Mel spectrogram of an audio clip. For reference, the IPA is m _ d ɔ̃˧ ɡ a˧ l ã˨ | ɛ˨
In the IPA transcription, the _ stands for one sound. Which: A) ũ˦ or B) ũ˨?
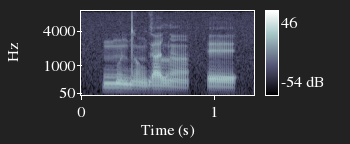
A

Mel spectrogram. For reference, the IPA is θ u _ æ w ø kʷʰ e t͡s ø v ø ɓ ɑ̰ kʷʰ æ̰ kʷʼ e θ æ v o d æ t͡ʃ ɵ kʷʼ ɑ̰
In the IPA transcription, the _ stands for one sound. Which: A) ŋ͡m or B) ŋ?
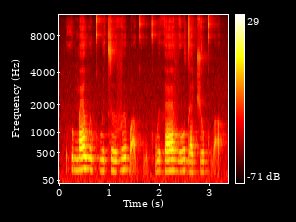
A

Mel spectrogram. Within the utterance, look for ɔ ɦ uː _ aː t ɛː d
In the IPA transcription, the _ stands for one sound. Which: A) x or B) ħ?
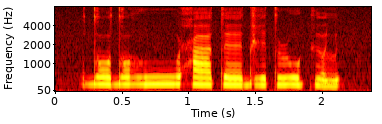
B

